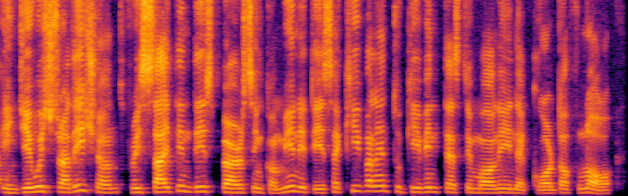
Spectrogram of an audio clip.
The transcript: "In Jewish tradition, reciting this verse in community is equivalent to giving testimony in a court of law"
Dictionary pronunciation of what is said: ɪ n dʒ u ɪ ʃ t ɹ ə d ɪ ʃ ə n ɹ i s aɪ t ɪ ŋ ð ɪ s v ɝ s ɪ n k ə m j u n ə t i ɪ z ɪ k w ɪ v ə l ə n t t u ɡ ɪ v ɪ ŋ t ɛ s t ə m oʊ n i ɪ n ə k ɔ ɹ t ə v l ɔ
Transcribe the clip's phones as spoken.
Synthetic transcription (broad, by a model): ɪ n dʒ u ɪ ʃ t ɹ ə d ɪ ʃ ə n ɹ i s aɪ t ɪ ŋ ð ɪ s b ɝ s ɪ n k ə m j u n ə t i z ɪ k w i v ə l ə n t t u ɡ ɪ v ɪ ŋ t ɛ s t ə m oʊ n i ɪ n ə k ɔ ɹ t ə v l ɔ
